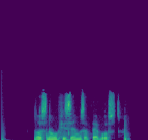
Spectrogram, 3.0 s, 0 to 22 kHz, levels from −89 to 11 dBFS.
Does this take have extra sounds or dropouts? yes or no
no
